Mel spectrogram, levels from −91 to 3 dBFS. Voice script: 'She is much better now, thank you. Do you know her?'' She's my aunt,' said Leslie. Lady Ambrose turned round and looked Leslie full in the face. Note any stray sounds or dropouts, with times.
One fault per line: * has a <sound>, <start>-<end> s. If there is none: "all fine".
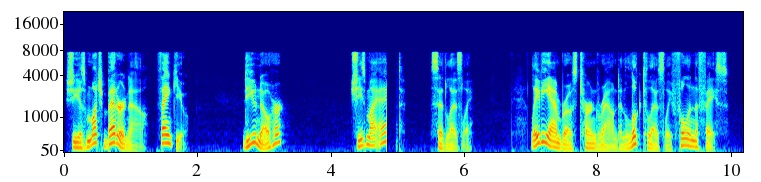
* has a dropout, 4.8-5.0 s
